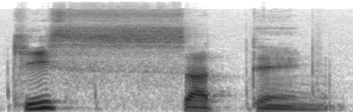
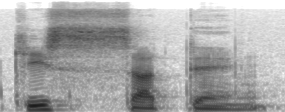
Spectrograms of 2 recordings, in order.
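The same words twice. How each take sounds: First: The s sound is held long. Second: The s sound is held long.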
